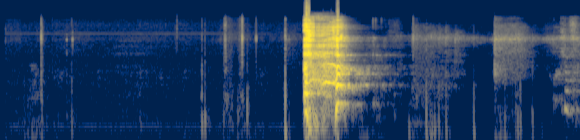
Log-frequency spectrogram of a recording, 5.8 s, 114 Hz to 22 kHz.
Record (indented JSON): {
  "cough_length": "5.8 s",
  "cough_amplitude": 32767,
  "cough_signal_mean_std_ratio": 0.2,
  "survey_phase": "beta (2021-08-13 to 2022-03-07)",
  "age": "45-64",
  "gender": "Female",
  "wearing_mask": "No",
  "symptom_none": true,
  "smoker_status": "Never smoked",
  "respiratory_condition_asthma": false,
  "respiratory_condition_other": false,
  "recruitment_source": "REACT",
  "submission_delay": "1 day",
  "covid_test_result": "Negative",
  "covid_test_method": "RT-qPCR"
}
